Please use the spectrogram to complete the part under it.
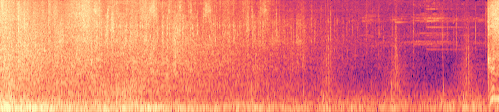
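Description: Incendio fire spell cast in the video game Hogwarts Legacy: a loud fiery burst and roar at the start that fades into a lower rumble, with a few sharp pops and crackles toward the end.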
